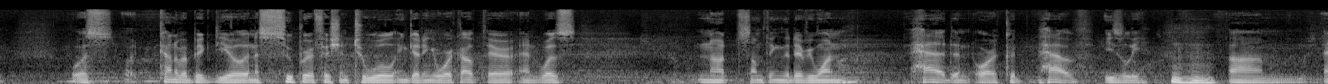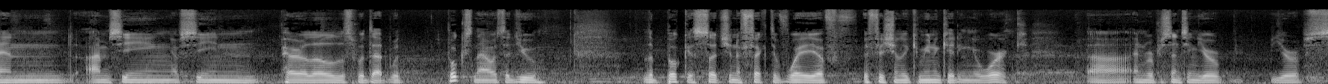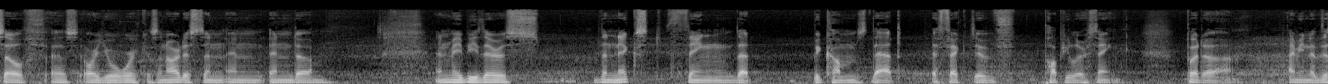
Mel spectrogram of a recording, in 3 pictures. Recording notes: Today we are presenting some of the conversations we had during the 1000 Books Art Book Festival which was at Charlottenborg about a week and a half ago.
